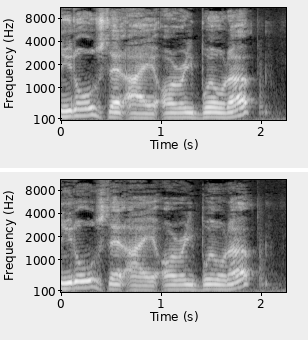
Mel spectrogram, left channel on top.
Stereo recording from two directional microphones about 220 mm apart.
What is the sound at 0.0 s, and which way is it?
Speech, 55° left (ahead or behind).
